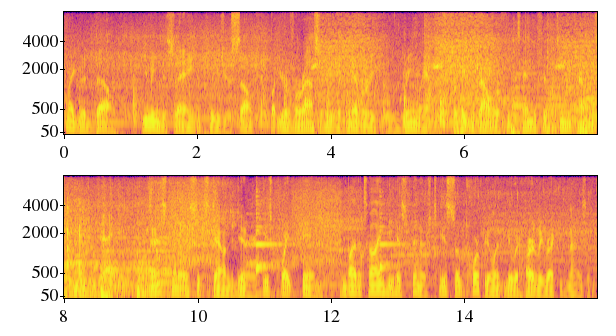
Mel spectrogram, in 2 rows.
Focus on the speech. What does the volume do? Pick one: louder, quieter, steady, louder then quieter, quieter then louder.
steady.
